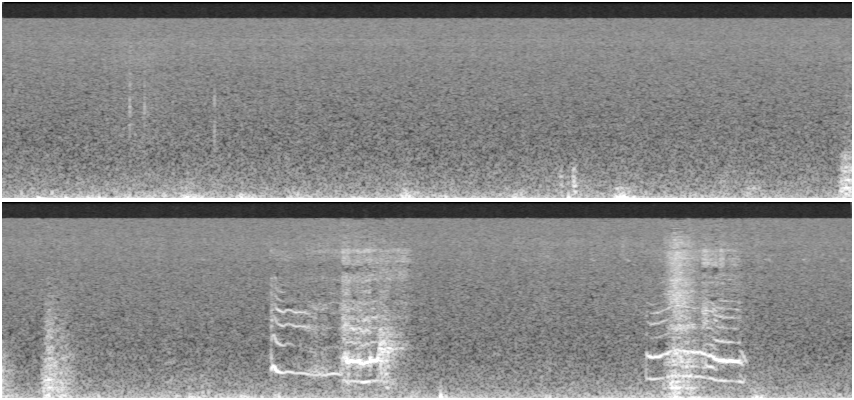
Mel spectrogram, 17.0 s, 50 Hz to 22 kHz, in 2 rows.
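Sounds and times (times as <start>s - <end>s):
cat snoring with squeaky tone: 11.2s - 12.6s, 15.0s - 16.0s.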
